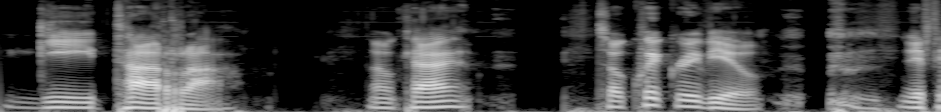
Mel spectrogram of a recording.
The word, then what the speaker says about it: guitarra: You do not pronounce the U here. So this would be pronounced guitarra, guitarra.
